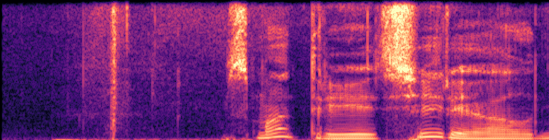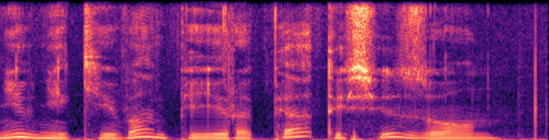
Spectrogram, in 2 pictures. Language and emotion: Russian, neutral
